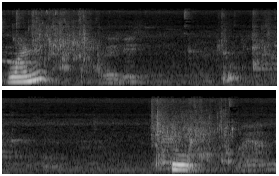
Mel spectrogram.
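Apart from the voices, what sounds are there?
water poured into biryani by tumbler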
